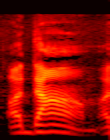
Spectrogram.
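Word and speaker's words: Adam (אָדָם): And it's interesting that the Hebrew word for humanity is this word that is pronounced Adam.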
